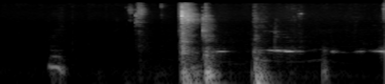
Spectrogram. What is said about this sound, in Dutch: Oh, ja. oh, stoot tegen de camera.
